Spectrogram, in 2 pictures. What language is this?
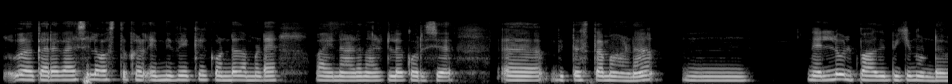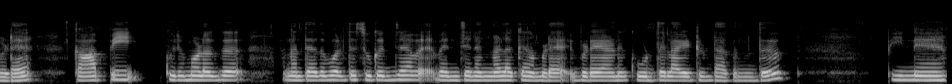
Malayalam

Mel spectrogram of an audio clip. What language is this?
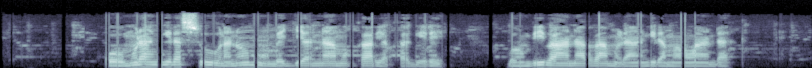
Ganda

